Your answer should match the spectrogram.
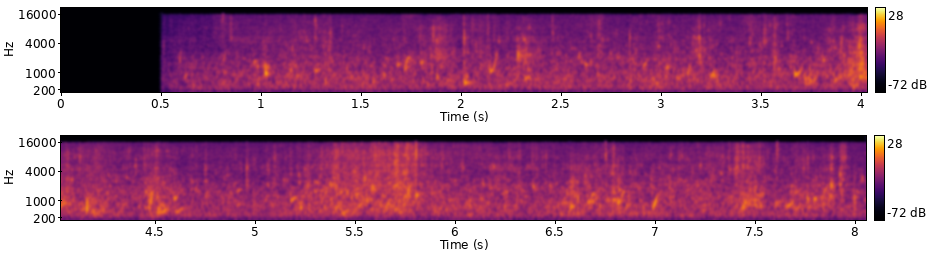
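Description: A large river flows steadily, a continuous rushing babble with bright splashes and gurgles rising and falling throughout, and no voices.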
